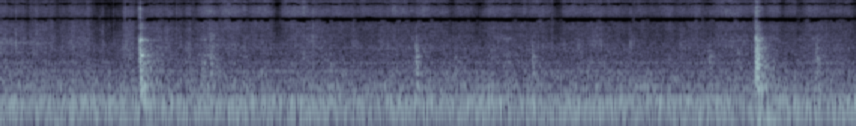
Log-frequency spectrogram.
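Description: A paper towel rubbed around inside a hot frying pan, wiping it clean, over a steady background hiss. Two sharp knocks stand out, about a second and a half in and near the end.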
